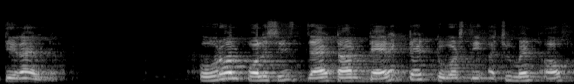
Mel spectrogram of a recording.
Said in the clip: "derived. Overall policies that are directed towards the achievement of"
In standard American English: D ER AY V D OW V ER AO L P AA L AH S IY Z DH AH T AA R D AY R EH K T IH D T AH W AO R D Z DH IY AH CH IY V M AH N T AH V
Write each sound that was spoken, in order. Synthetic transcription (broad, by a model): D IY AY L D OW V ER AO L P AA L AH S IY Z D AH T AA R D AY R EH K T IH D T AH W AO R D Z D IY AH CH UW M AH N T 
